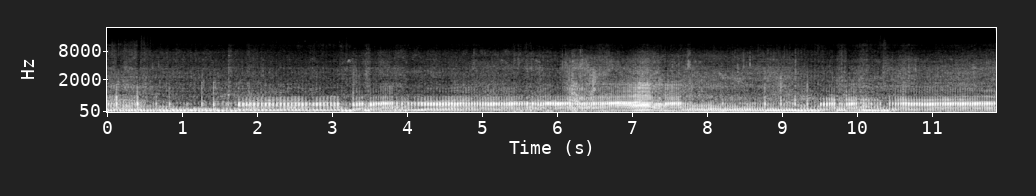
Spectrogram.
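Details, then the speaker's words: 2001 Honda TRX400EX on a test ride after a small ticking noise was heard on an earlier run, moving slowly at about two miles per hour: low, throaty note rises and falls with throttle over road rumble, no ticking heard; sounds healthy. "y'all yeah I don't really hear no ticking noise y'all let me know what y'all think"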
